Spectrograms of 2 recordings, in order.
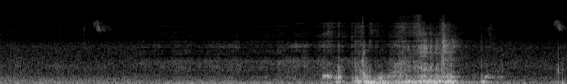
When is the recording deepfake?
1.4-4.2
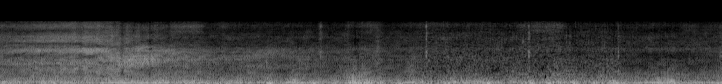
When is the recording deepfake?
0.0-4.2; 6.2-7.2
